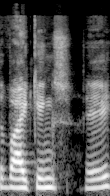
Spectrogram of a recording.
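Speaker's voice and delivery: put-on Canadian accent. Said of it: "I don't know why I always go Cannon".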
